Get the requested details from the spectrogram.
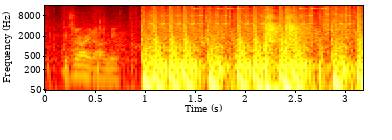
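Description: A rifle fires rapidly in loud bursts.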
